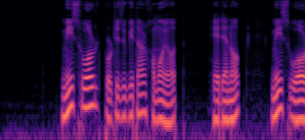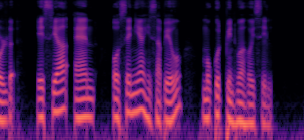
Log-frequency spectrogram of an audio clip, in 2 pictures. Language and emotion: Assamese, neutral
